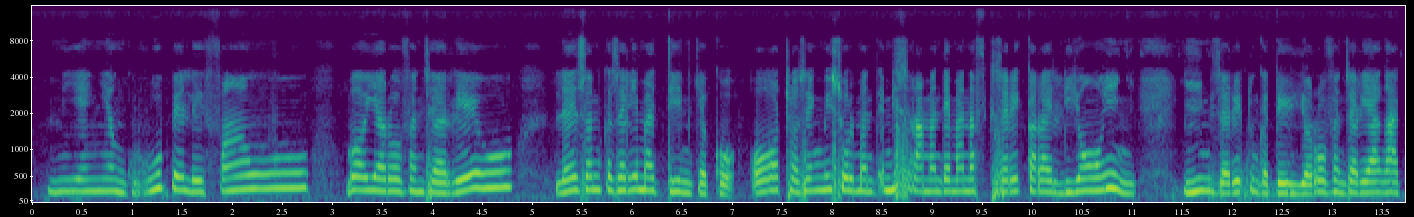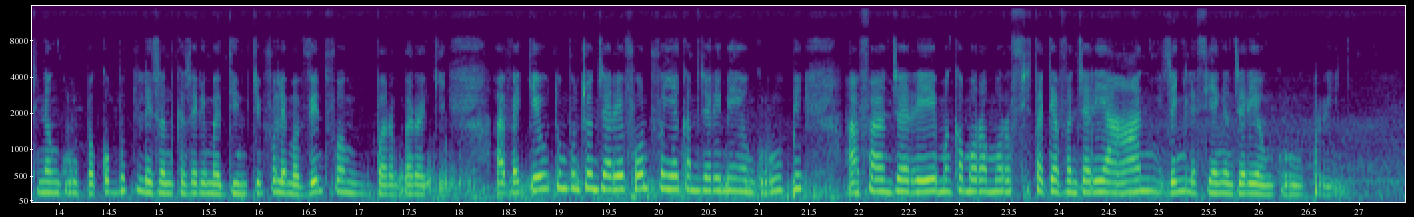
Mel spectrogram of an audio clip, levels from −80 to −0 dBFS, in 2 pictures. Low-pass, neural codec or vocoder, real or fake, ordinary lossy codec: 14.4 kHz; vocoder, 44.1 kHz, 128 mel bands, Pupu-Vocoder; fake; none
